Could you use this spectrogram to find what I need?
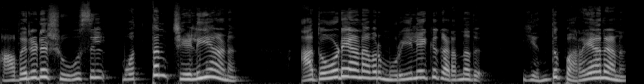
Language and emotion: Malayalam, disgusted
